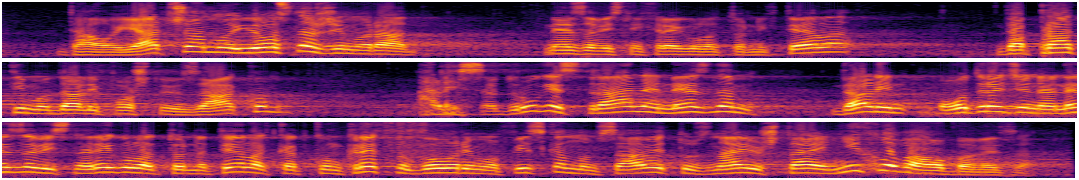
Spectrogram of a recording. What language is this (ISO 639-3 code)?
srp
